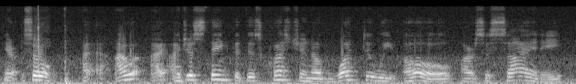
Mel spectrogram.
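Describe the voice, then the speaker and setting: A man with a gravelly, mellow voice talks in a loose, reflective way, often pausing on fillers and starting his sentences over. Faint room ambience sits behind him. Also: a little high, expressive, slight background noise, rough recording. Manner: hesitant, many fillers and restarts. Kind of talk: reflective conversational talk.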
